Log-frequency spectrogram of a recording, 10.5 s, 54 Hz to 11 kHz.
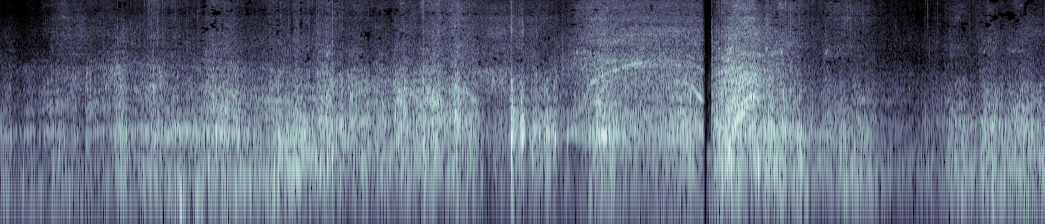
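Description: Arrma Big Rock 3S RC monster truck driving hard over loose gravel and cracked pavement: tyres scraping and scrabbling through the stones, with the electric motor's whine rising and falling as it speeds up and slows down. The sound cuts out for an instant about seven seconds in.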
